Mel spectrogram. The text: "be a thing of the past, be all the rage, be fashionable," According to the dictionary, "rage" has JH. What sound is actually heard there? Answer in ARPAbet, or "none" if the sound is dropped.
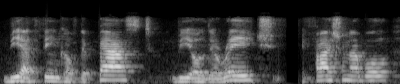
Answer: CH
